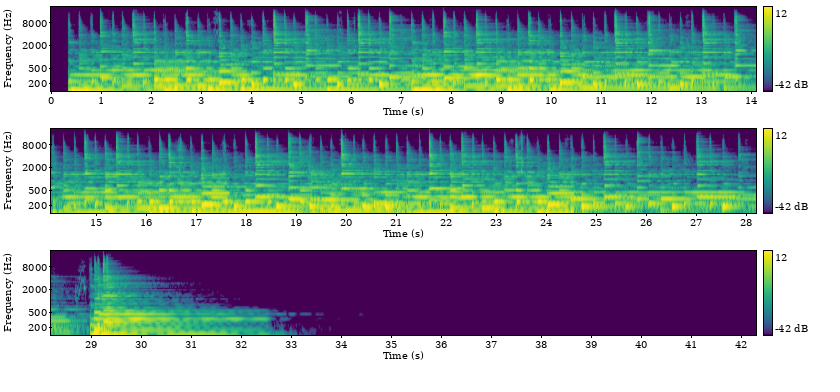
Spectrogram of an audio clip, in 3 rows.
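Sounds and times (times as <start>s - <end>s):
combination of three nylon strings: 0.4s - 32.6s.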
